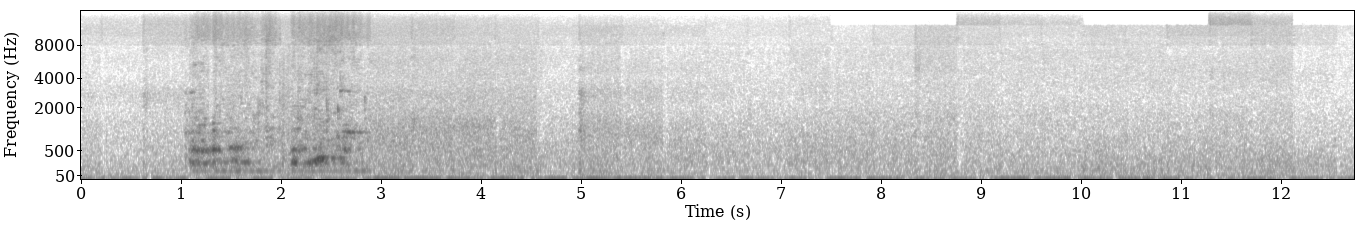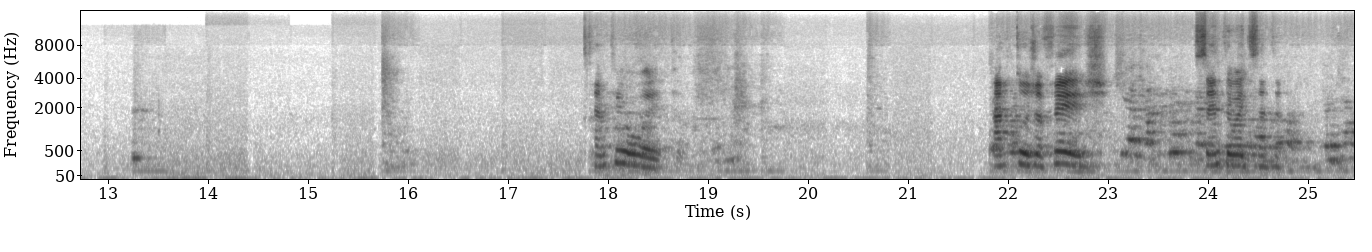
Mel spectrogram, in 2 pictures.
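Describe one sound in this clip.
A woman speaks calmly through a microphone on an online call, pausing now and then.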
